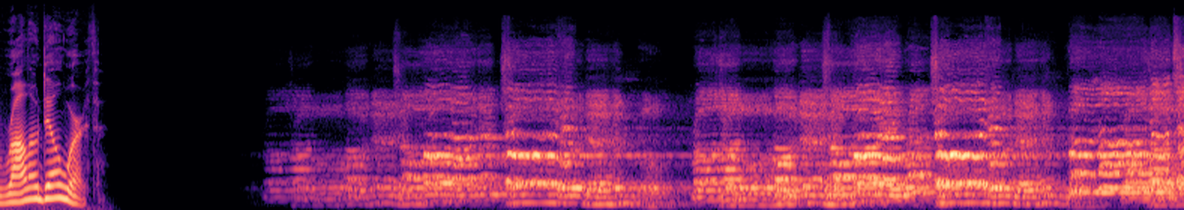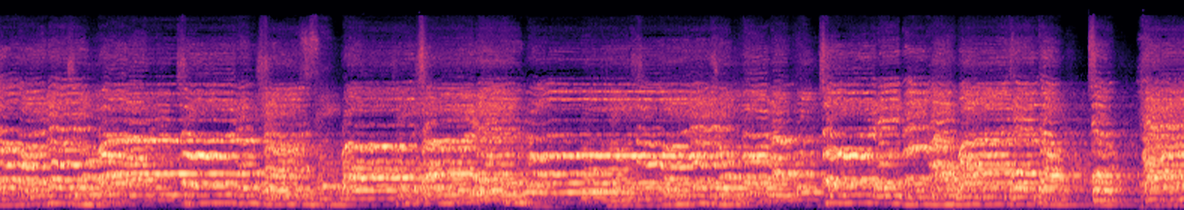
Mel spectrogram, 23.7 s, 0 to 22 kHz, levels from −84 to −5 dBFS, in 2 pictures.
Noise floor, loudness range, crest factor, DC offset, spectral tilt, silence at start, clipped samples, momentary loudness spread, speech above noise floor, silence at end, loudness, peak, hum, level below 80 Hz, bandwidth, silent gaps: -46 dBFS; 8 LU; 14 dB; under 0.1%; -4.5 dB/octave; 0 s; under 0.1%; 10 LU; 31 dB; 0 s; -15 LUFS; 0 dBFS; none; -62 dBFS; 16 kHz; 1.23-2.40 s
